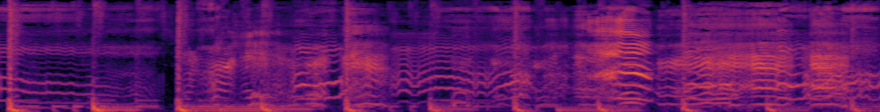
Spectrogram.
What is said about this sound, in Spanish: Aterrorizado, dio un paso atrás. Cuando de repente le sorprendió el llanto de un niño.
